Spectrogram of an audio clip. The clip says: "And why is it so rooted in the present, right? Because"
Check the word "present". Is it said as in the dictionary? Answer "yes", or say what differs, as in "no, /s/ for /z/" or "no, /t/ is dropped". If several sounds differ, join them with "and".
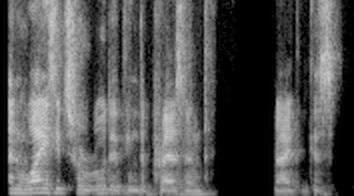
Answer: yes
